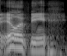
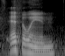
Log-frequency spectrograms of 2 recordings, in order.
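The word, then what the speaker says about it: Ithlinne: Illithine? Can you say that? – No, no, that's the wrong way. – Please repeat, sir. – Ithiline. – Ithiline. Ithiline. Did I say it right that time? – Yes.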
